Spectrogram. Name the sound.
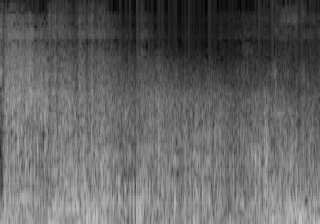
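thunder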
